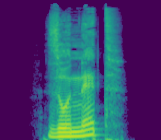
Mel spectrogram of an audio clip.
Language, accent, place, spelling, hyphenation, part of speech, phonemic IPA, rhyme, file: German, Germany, Berlin, Sonett, So‧nett, noun, /zoˈnɛt/, -ɛt, De-Sonett.ogg
- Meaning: sonnet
